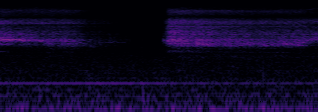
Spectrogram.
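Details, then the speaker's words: Vocal imitation of the crescendo-decrescendo ejection systolic murmur of aortic stenosis, given by a lecturer as a voiced hissing whoosh. "so if I have to show a sound of the ejection Starlet Mama it'd be something like"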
